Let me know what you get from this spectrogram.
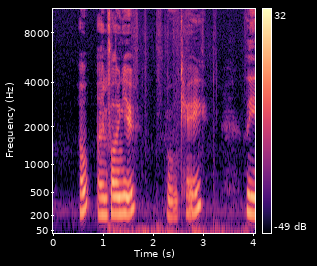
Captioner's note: footsteps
